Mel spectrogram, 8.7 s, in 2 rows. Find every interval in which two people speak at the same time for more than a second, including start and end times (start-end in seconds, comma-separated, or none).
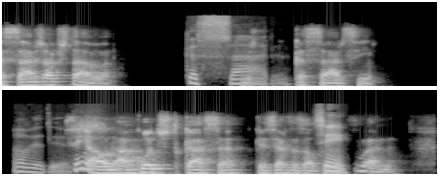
none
